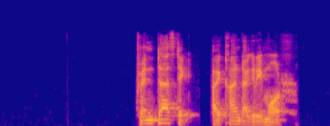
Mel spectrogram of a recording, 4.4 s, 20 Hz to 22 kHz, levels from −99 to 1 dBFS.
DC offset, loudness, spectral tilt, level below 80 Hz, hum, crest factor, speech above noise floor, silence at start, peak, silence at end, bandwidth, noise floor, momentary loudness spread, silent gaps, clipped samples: under 0.1%; -20 LUFS; -5.5 dB/octave; -50 dBFS; none; 20 dB; 67 dB; 1.8 s; -2 dBFS; 0.45 s; 8.2 kHz; -86 dBFS; 9 LU; none; under 0.1%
